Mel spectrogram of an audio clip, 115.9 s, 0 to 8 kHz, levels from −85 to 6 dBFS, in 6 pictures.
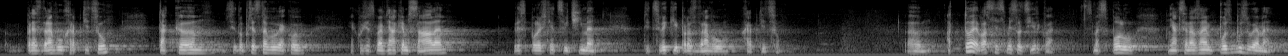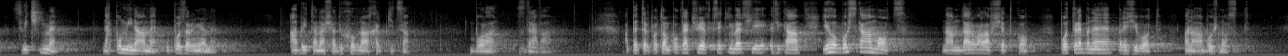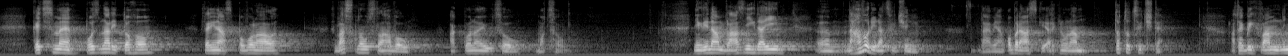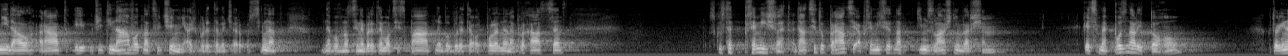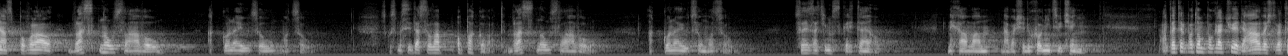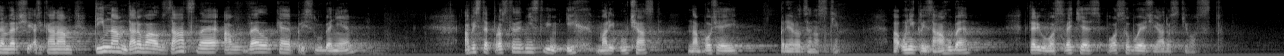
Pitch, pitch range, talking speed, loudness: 115 Hz, 105-125 Hz, 100 wpm, -22 LUFS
